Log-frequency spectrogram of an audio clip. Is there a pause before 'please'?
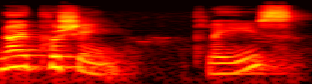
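yes. There is a pause before please.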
